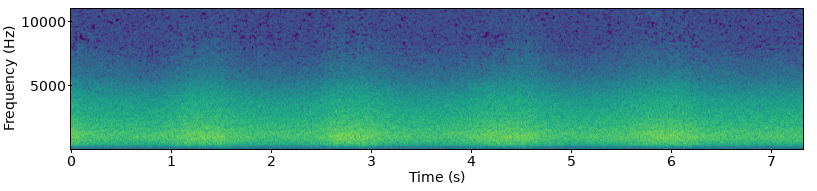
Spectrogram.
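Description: A steady, ocean-like rushing noise in the middle pitches, swelling gently and softly every second or two. This is a simulation of roaring-type tinnitus, a low rushing noise heard in the ear that is less common than hissing or tonal tinnitus.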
